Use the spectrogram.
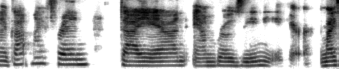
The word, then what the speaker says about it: Ambrosini: And I've got my friend Diane Ambrosini here. Am I saying it right, Diane? Is it the S like a Z kind of?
